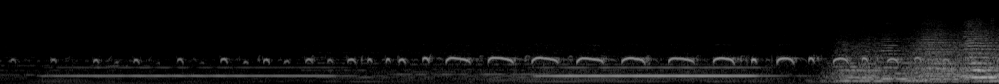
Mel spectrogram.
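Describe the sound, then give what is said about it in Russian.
Nightingale singing over the sea at dawn, with boats nearby: a long run of quick, repeated whistled notes over a steady low hum, fairly faint, followed near the end by a burst of broad rushing noise. “щелканье соловья перешло в мелодию”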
